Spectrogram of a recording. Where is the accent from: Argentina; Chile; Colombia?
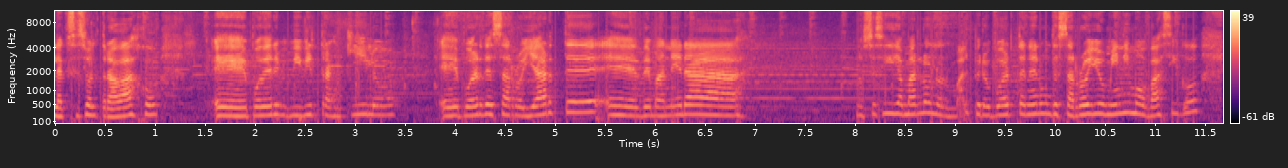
Chile; como país, como chilenos, como personas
